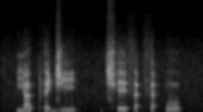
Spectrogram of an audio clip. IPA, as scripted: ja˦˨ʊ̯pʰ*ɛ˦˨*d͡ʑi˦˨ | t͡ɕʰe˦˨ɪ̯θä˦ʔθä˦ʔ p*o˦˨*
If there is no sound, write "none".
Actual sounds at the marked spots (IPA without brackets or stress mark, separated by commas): ɛ˦˨, o˦˨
